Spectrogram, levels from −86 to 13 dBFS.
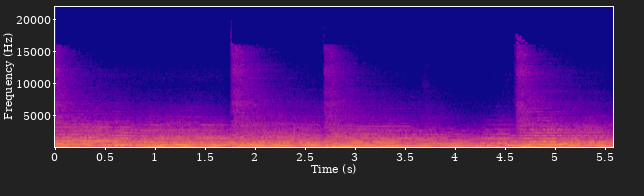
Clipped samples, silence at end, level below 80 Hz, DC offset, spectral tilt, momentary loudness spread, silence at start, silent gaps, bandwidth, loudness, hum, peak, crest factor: under 0.1%; 0 s; -36 dBFS; under 0.1%; -8 dB/octave; 5 LU; 0 s; none; 16 kHz; -18 LUFS; none; -4 dBFS; 14 dB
